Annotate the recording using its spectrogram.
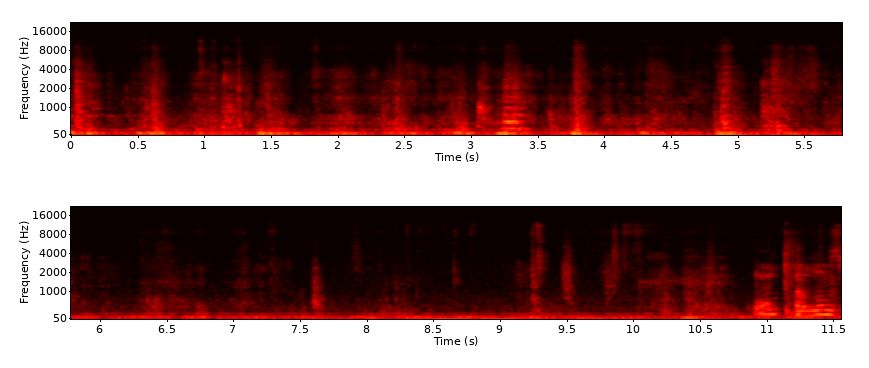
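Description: Wooden panels knock and clatter close by.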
